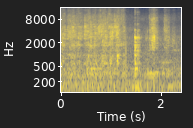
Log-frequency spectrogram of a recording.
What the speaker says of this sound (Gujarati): આપણે મિક્સ કરીને જોઈ લઈશું.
